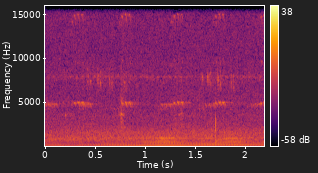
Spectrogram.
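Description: Insects chirping in short, evenly repeated high pulses, about three a second, over a steady low mechanical hum with even overtones, like an engine idling.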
